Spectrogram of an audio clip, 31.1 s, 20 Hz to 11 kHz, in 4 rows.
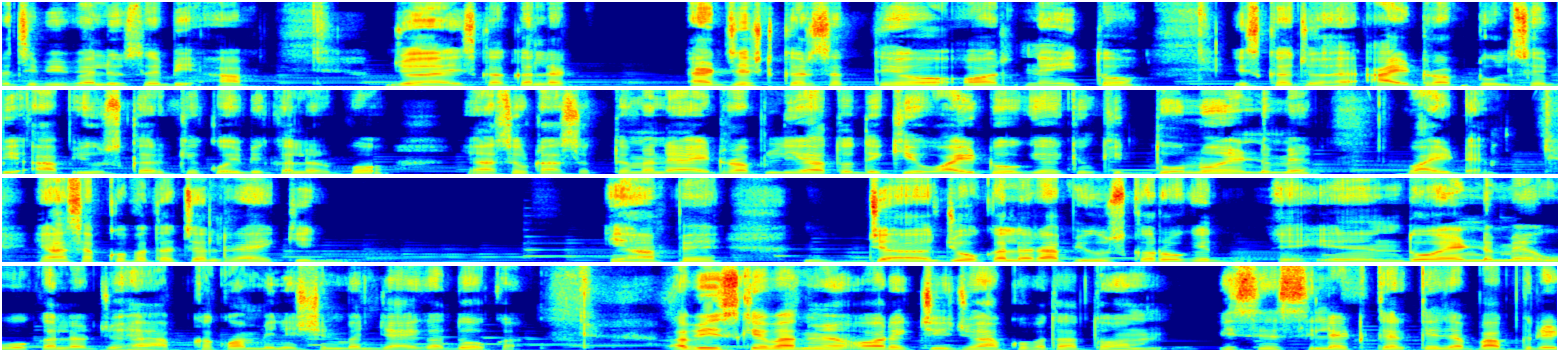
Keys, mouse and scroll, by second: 8.0 click, 15.7 ctrl+z, 15.9 typing, 21.8 click, 23.9 click, 27.7 click.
